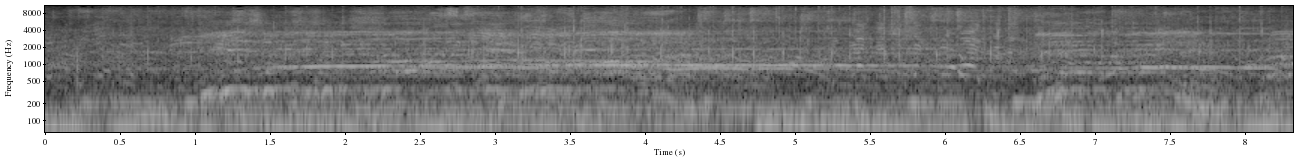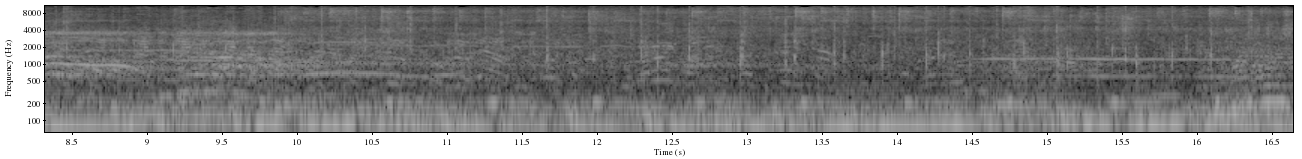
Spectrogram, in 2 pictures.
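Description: Loud music with a heavy bass beat over public-address loudspeakers, a man's voice announcing over it, and crowd noise from spectators as a runner comes in to the finish line.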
